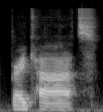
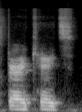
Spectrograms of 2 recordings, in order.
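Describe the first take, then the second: First: "Katz" with short A, like hats, low and soft; short A pronunciation. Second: "Cates" with long A, like gates, said low and soft; slowly, quietly say "Cates" with an "ay" vowel; long A pronunciation. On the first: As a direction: quietly say "Katz" with a drawn cat vowel. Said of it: "with a short A". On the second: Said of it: "pronounced with a long A". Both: Shown as a demonstration.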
